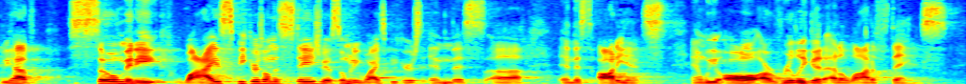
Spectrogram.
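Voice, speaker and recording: At a moderate pace and with ordinary pitch variation, the voice carries audible room echo over noticeable background noise. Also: man, fairly high pitch for a man. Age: 20s. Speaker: youth activist, conference speaker. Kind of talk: conference talk. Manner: casual, hesitant with fillers.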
